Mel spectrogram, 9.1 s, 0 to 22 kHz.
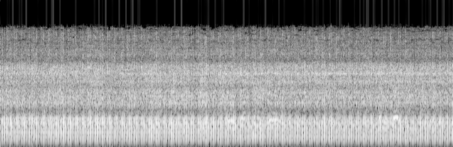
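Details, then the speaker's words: Briggs & Stratton 6.5 engine for a Springer bike, governor still fitted, now running at an even constant idle with no rev rise and fall; it had surged with governor linkage hunting earlier, owner unsure why, maybe it was just cold. "Anyway, I didn't do it that time, so I don't know. Maybe it was just cold."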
